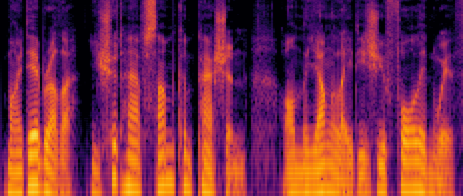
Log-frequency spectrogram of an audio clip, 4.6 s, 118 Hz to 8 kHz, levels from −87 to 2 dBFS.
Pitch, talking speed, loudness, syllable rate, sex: 100 Hz, 205 wpm, -19 LUFS, 4.9 syllables/s, male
